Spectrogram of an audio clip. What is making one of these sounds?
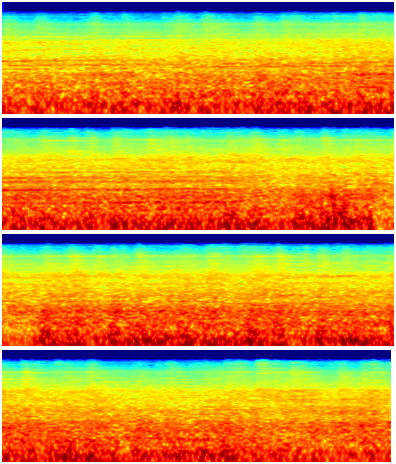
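A train rumbles and rattles past and moves away.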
